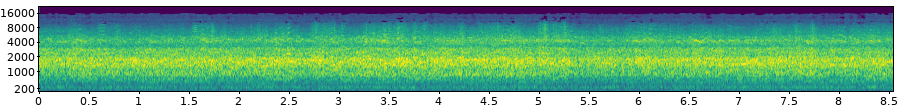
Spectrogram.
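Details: Evening return of geese to Kabukuri-numa marsh, the birds calling in unison as night falls; a steady, dense chorus of honks with slight swells in loudness.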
